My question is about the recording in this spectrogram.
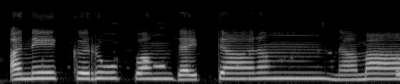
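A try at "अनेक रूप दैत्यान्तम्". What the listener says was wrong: रूपम नहीं है, रूप, प का उच्चारण सिर्फ पूर्ण करना है।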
